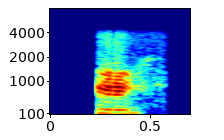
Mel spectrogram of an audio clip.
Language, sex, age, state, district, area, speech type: Manipuri, male, 18-30, Manipur, Kangpokpi, urban, conversation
